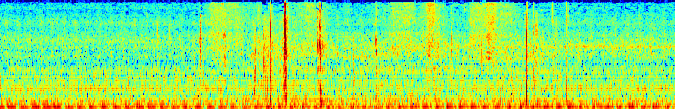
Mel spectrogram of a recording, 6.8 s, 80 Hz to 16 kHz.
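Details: Ford Ranger 2.9 with power loss, at startup, heavy smoke smelling of antifreeze, running slightly hot, no cabin heat despite full coolant and new thermostat: uneven lumpy idle with wavering low throb and occasional sharp ticks; rough idle, cause not found.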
